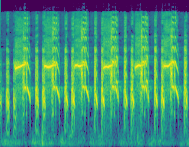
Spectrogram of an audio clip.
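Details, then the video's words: Grey francolin, or teetar, calling: loud rhythmic phrases, each a high whistled note followed by descending harsh notes, repeated about every half second without pause. "teetar birds call"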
